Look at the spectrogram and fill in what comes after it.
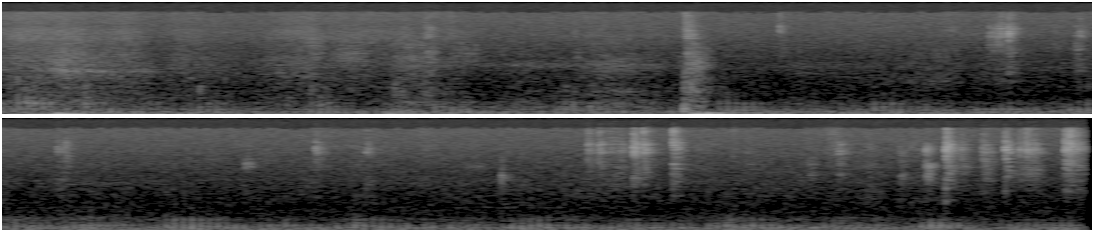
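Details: Kittens of Gaia, a long-haired tabby mother cat, during an evening of play and leg massages indoors. A steady, low rumbling purr runs throughout, with a brief knock near the middle and scattered soft clicks and rustles.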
